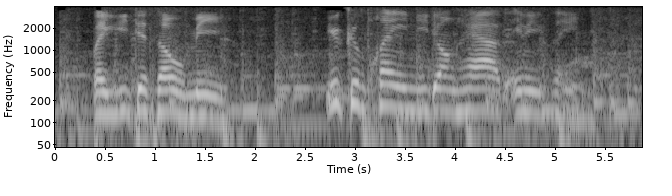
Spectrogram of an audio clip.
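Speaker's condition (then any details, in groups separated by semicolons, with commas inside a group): Cerebral palsy; cannot be hidden when acting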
